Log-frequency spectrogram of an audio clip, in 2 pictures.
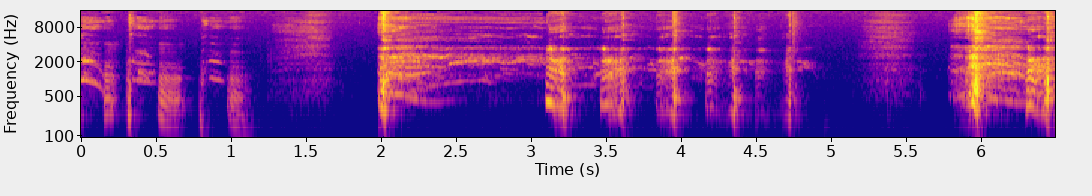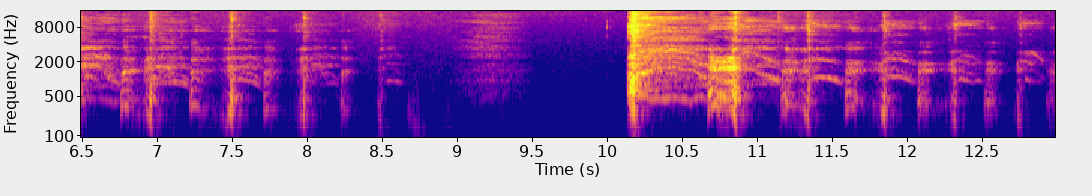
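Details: Adult's sudden dry, tickly coughing fit just after lunch: repeated dry, hacking bursts of non-productive coughing.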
